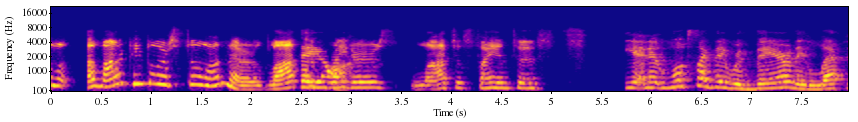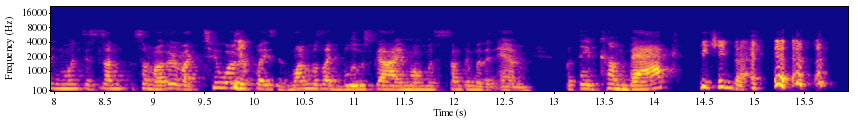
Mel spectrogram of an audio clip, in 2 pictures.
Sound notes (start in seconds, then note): 9.8 chuckling; 15.0 laughing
